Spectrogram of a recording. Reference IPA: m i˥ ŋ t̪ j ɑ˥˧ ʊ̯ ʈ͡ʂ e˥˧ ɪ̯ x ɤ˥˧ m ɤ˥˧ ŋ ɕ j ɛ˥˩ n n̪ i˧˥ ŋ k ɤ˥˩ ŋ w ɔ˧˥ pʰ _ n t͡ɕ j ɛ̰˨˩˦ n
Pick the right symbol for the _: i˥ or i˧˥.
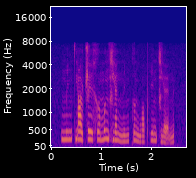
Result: i˥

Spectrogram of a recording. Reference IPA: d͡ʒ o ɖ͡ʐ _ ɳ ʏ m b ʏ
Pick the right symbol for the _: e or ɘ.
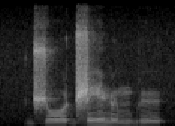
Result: e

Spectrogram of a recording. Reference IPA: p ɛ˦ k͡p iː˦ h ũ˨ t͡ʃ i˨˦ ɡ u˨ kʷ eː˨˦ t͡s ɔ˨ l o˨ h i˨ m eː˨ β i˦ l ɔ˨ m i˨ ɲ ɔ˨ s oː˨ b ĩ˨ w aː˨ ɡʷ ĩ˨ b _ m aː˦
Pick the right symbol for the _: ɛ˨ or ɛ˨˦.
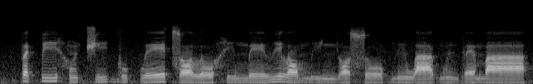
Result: ɛ˨˦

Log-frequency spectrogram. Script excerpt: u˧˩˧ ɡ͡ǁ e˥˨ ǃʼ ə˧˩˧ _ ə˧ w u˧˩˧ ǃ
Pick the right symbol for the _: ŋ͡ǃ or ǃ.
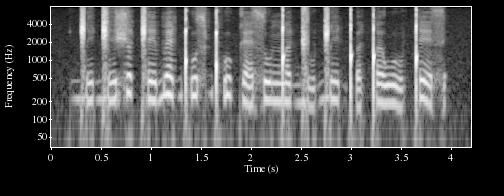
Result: ǃ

